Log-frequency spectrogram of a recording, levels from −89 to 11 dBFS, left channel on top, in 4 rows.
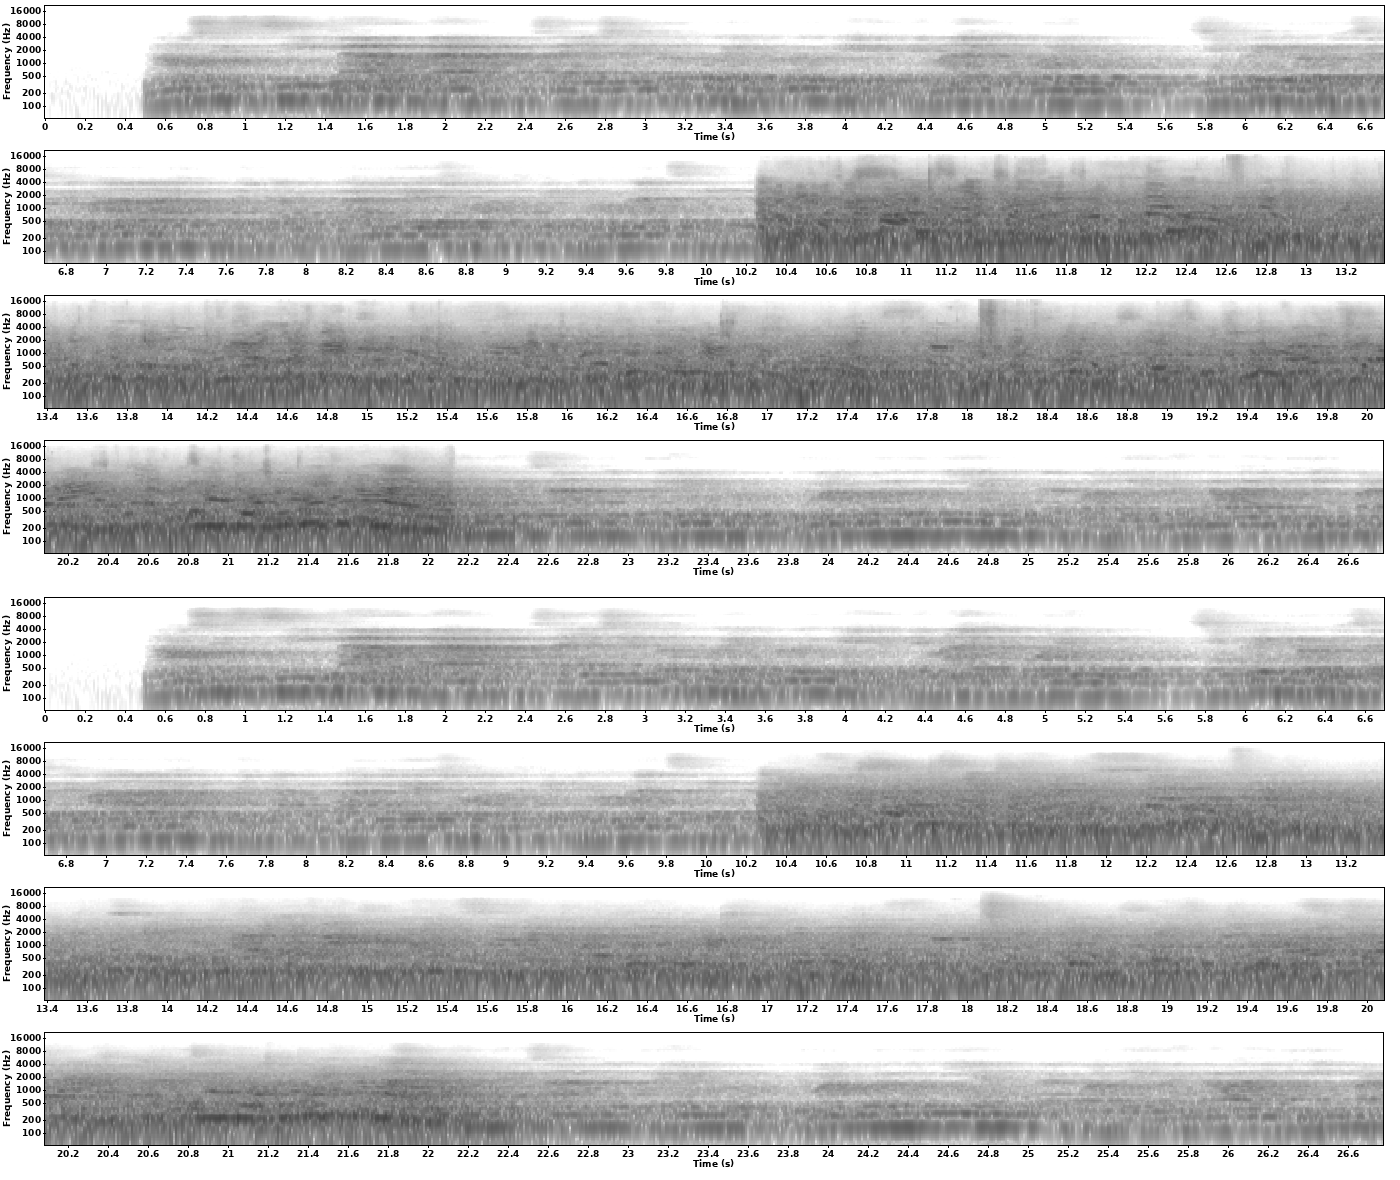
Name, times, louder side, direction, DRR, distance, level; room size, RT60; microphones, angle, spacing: voice 1, 0.5-5.3 5.7-10.9 11.4-14.5 15.1-21.1 21.7-26.7, left 1 dB, 5° right, -14 dB, 2.1 m, -40 dB
sound 1, 10.2-22.1, left 4 dB, 60° left, 0.4 m, -27 dB
8.7 x 7.3 x 3.9 m, 2.3 s
head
